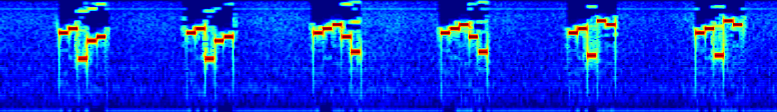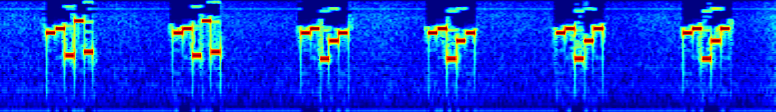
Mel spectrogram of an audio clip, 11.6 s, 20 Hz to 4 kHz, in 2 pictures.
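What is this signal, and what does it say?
Five-tone selective call (ZVEI), heard as quick runs of five tones, tones of about 80 ms. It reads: 89167 89167 89073 89073 89220 89220 89223 89223 89168 89168 89169 89169
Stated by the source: ZVEI five-tone selective call received on SDR.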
